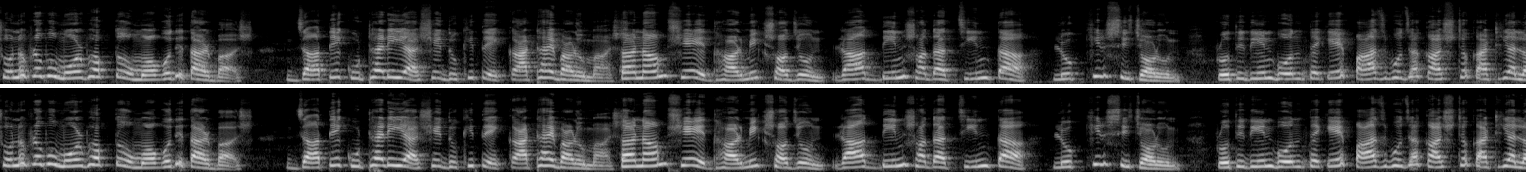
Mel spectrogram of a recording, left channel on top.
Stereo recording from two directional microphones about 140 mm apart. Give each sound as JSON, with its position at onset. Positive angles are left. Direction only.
{"t": 0.2, "sound": "a woman's voice", "side_deg": -20}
